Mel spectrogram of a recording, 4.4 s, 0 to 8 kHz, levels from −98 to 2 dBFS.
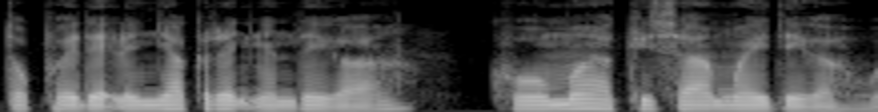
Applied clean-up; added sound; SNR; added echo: none; none; none; none.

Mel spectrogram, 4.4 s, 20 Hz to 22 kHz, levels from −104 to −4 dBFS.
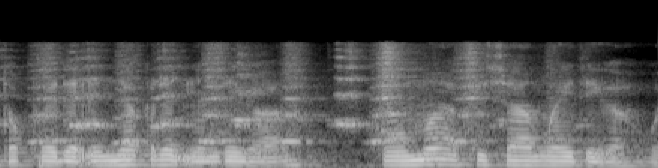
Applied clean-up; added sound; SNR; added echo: none; Squeak; 10 dB; reverberation time 1.9 s.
